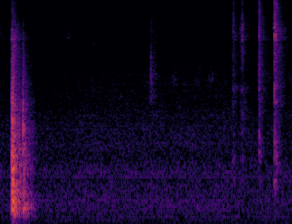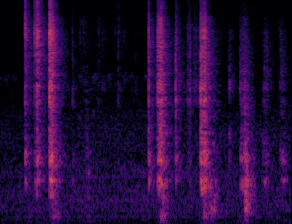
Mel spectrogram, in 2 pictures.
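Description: Quick clicks and rustles of artificial flowers and their plastic leaves being handled and their stems pushed into a foam-filled basket. They come in clusters: one just after the start, then a busier run from about two seconds in to the end.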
